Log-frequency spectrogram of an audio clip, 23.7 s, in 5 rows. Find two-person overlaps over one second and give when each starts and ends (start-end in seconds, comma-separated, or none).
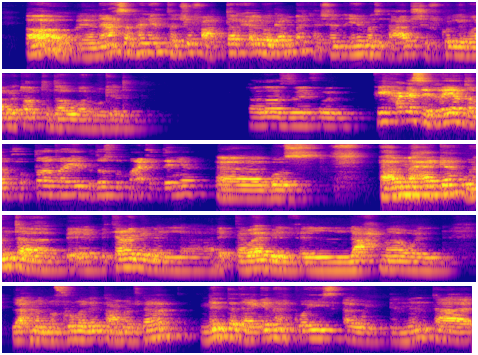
none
